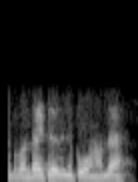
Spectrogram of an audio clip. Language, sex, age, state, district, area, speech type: Malayalam, female, 45-60, Kerala, Wayanad, rural, conversation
